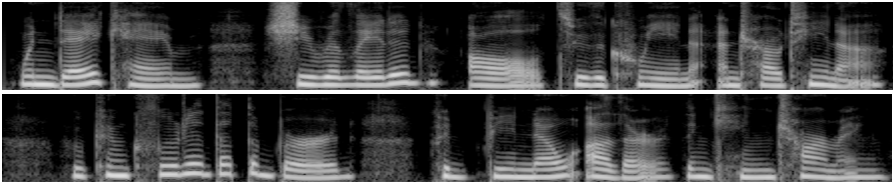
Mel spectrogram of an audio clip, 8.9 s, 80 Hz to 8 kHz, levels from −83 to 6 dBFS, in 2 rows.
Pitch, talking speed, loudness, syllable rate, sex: 205 Hz, 155 wpm, -17 LUFS, 4.1 syllables/s, female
